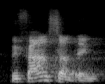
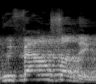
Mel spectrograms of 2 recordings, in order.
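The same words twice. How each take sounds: First: Said in the usual way. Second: Mild, higher-pitched mock yell; mock scream. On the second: Searcher announcing a find to the team, retold mock scream. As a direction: call it out as an imitated shout.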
